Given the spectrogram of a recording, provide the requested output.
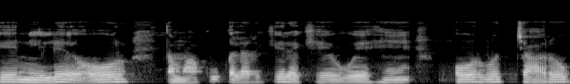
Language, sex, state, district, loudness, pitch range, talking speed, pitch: Hindi, male, Jharkhand, Jamtara, -17 LUFS, 100-115 Hz, 135 wpm, 110 Hz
